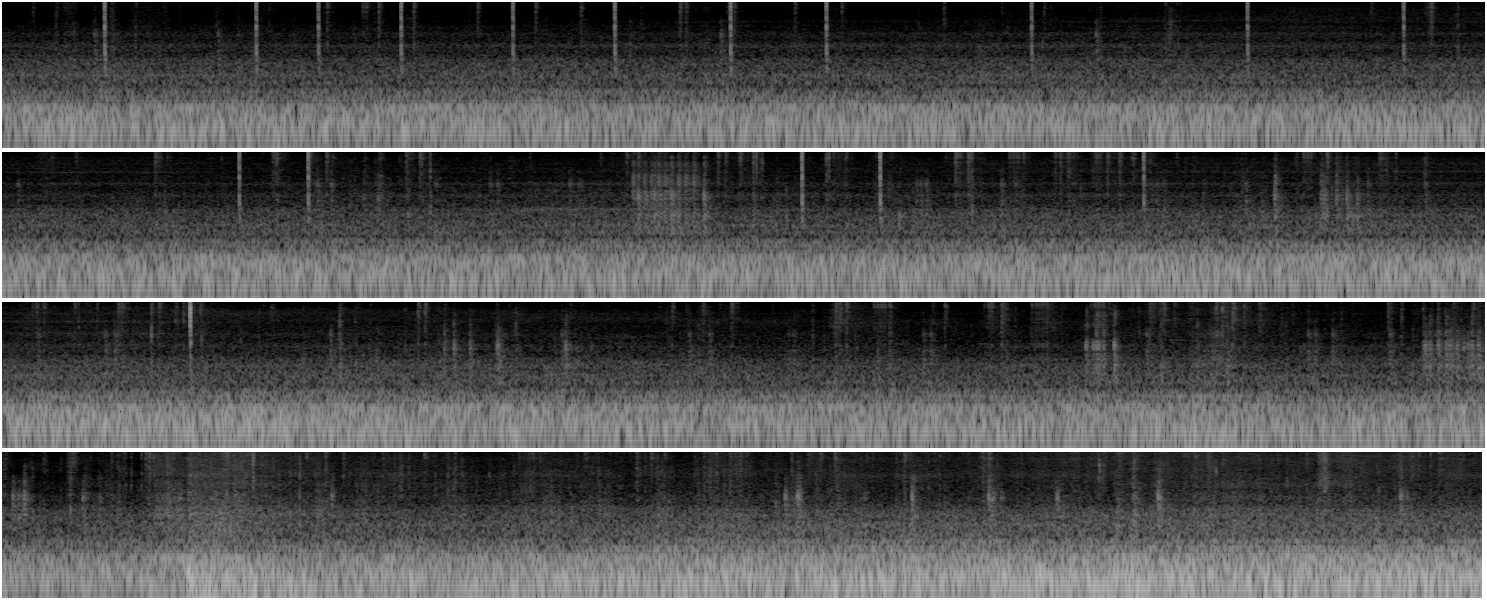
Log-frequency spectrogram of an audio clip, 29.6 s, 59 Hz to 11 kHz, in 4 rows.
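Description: Cabin noise of an Airbus A340 airliner on final approach: a steady rumble of engines and airflow. About three-quarters of the way through, the rumble suddenly grows louder and heavier as the jet touches down and rolls along the runway.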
